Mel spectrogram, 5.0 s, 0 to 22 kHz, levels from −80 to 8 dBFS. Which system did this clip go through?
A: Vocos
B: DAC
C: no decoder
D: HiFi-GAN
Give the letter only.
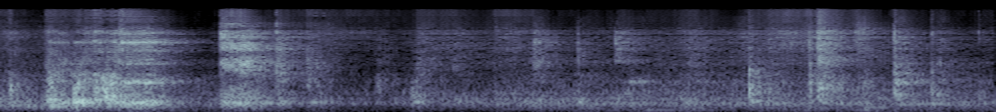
B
